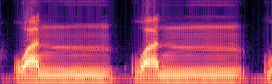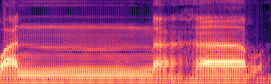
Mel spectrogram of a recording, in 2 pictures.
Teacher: Tapi yang menjadi fokus perhatian kita itu kalau ada alif, ini alif, sebelum alif ada ini harokat fathah, maka huruf yang memiliki harokat fathah dibaca panjang, sehingga ha dibaca panjang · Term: Mad tabi'i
